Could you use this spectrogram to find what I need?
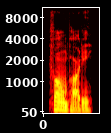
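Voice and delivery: bored, uninterested. A son answers his father's question, sounding bored. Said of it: "sounding bored".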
